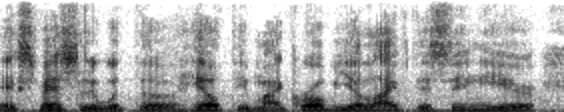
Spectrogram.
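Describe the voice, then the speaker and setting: A man speaks at a fairly high pitch. Vocal fry runs through his voice. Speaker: gardening video creator. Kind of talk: tutorial. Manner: fast; animated.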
